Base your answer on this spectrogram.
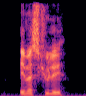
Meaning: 1. to emasculate (to deprive a male of the organs of reproduction) 2. to emasculate (to make weak, to deprive one of one's strength, to strip of one's original strength)
- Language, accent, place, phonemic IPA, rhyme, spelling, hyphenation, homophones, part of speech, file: French, France, Lyon, /e.mas.ky.le/, -e, émasculer, é‧mas‧cu‧ler, émasculai / émasculé / émasculée / émasculées / émasculés / émasculez, verb, LL-Q150 (fra)-émasculer.wav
